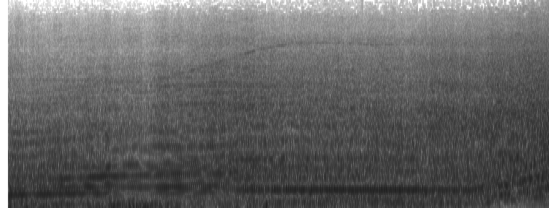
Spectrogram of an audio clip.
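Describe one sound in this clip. Race car engines idle loudly with a rough, throbbing rumble.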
